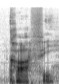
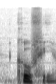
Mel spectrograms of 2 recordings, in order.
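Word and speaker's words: Cuffe: Tomorrow will probably be Paul Coffey, I believe. Kufi, rather. Sorry. Got to pronounce that right. Kufi.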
